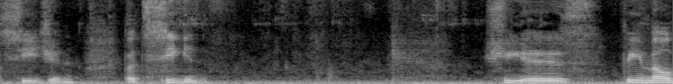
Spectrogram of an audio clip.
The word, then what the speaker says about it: Sigyn: Her name is spelled S-I-G-Y-N. It is pronounced Sigyn, not Sigyn, but Sigyn.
